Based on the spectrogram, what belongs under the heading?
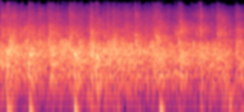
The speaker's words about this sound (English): So if we can, let's please give him a round of applause for his vote.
